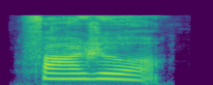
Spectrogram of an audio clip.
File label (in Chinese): "发热", Chinese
